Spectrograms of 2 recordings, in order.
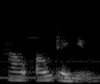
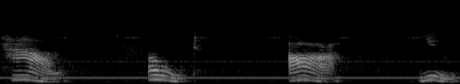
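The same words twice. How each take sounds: First: The words run together quickly, old linking into are. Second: Each word is said separately and slowly. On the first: "nối qua chữ are, mình sẽ đọc nhanh thành" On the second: "Mình đọc từng chữ theo cô nhé"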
